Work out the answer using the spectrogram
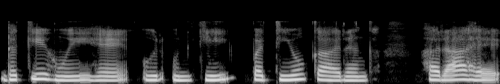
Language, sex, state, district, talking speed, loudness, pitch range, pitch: Hindi, female, Uttar Pradesh, Jyotiba Phule Nagar, 120 wpm, -13 LUFS, 190-220 Hz, 205 Hz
